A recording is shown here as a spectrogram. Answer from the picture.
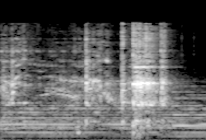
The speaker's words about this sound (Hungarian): Ez a hangja. Lábas. Lábas.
